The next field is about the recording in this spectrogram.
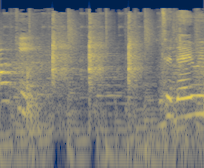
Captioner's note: stick banging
